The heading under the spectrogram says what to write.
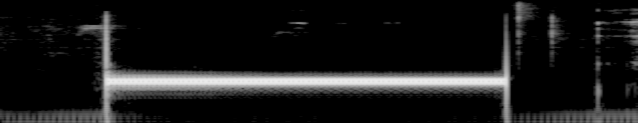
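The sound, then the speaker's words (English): A single steady telephone ringback tone of an outgoing call that goes unanswered sounds for about two seconds, loud and clear with no talking, framed by faint line hiss and small clicks before and after. “God, nobody answers their phone anymore.”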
